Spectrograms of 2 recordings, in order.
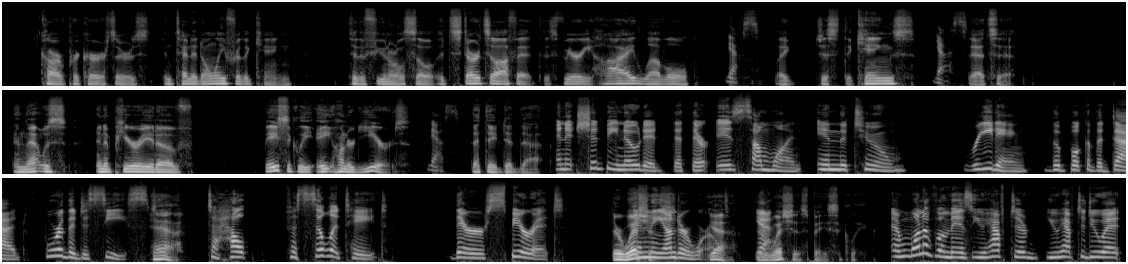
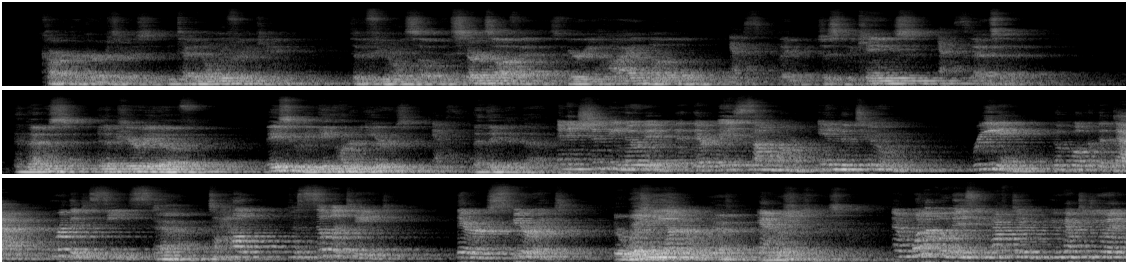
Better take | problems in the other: first | off-mic speech; far // room echo; strong; dies away in 1.9 s

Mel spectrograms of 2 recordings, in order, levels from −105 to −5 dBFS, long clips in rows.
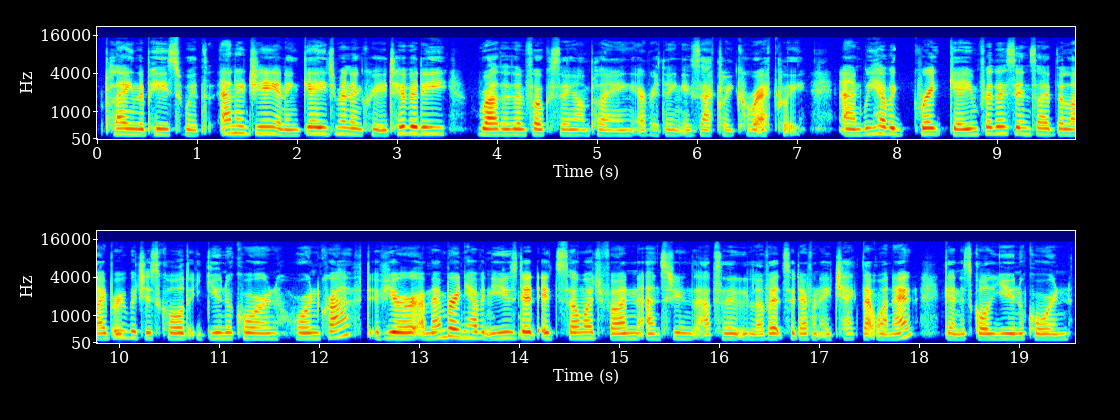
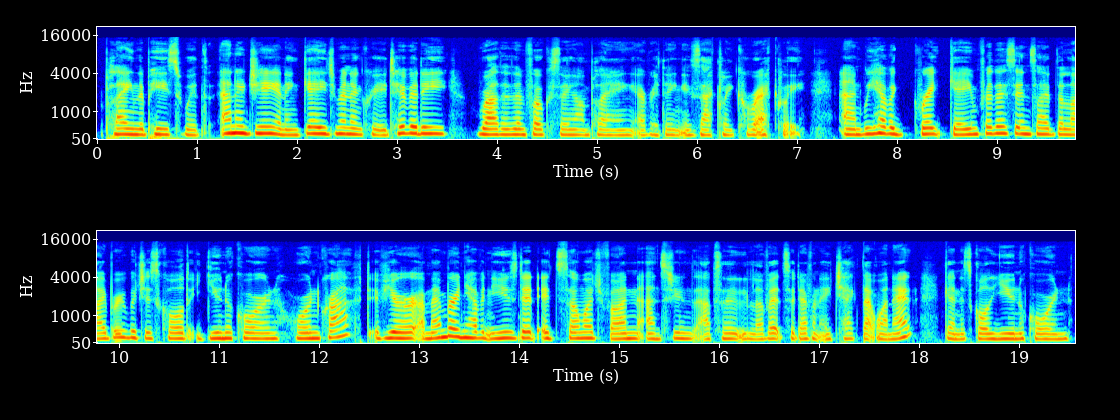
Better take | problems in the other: second | thin; very; fading below 350 Hz

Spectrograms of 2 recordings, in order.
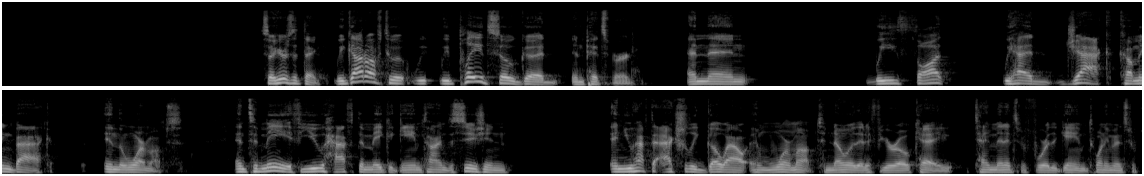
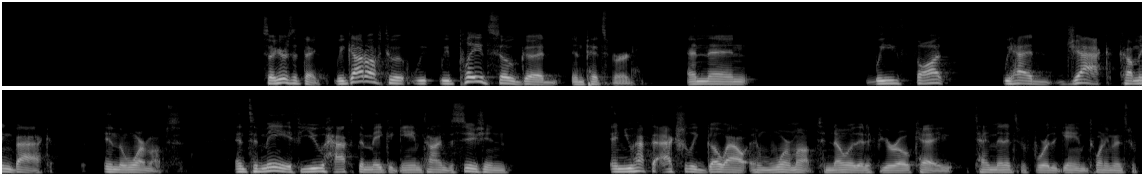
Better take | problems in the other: first | muffled; very; fading above 3 kHz

